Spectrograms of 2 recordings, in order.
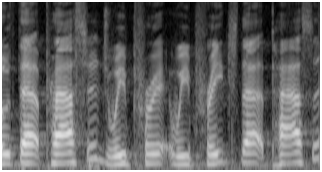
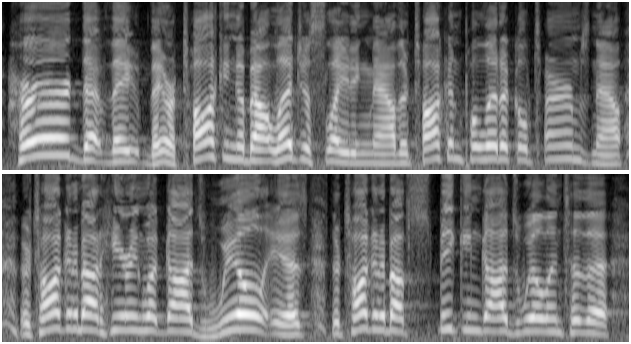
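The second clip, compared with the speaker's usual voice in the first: louder and higher, building to a cry; fiery preaching; 8 semitones higher, 8 dB louder than usual. Acted. Preacher rousing the congregation against the enemy, full force. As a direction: preach it with mounting fire.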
